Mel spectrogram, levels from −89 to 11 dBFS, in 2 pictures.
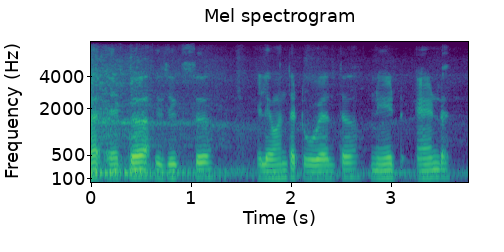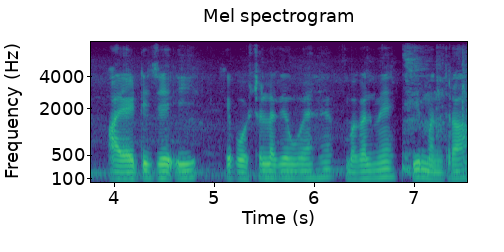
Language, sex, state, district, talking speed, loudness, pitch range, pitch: Hindi, male, Bihar, Purnia, 125 wpm, -22 LUFS, 105-120 Hz, 110 Hz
